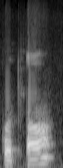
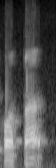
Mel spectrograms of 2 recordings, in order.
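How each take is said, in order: First: The final vowel is an 'o' sound. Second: The final vowel is an open 'a' sound. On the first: This is how East Javanese speakers say it. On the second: This is the original form of the word.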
